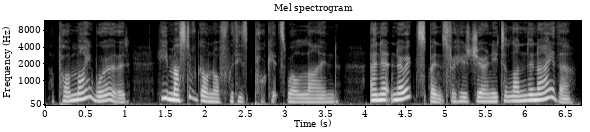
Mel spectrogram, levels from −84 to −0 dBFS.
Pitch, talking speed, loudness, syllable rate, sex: 190 Hz, 205 wpm, -18 LUFS, 5.3 syllables/s, female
